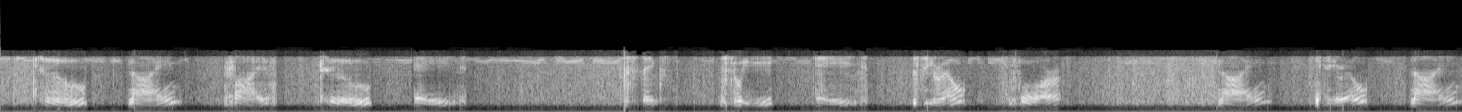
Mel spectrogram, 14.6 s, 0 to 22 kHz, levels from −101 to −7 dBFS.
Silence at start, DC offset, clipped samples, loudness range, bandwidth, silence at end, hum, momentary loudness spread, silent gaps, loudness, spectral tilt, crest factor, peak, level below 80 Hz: 0 s; under 0.1%; under 0.1%; 2 LU; 3.6 kHz; 0 s; none; 11 LU; none; -24 LUFS; -7 dB/octave; 24 dB; 0 dBFS; -70 dBFS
